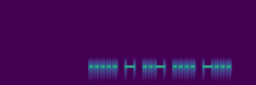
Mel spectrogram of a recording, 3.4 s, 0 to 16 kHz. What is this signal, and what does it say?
Morse code, heard as a keyed tone, about 29 wpm, 700 Hz. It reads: 5TUHB
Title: Five Challenging Letter-Number Combinations 30wpm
